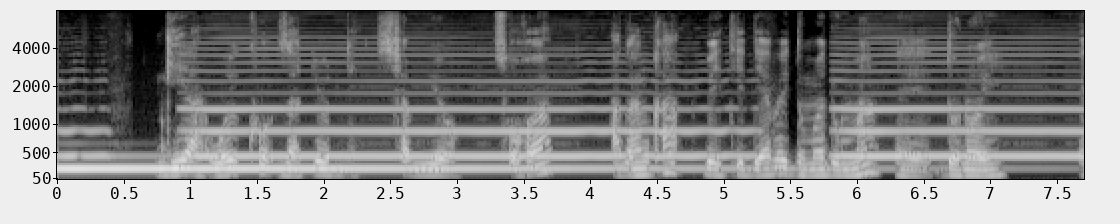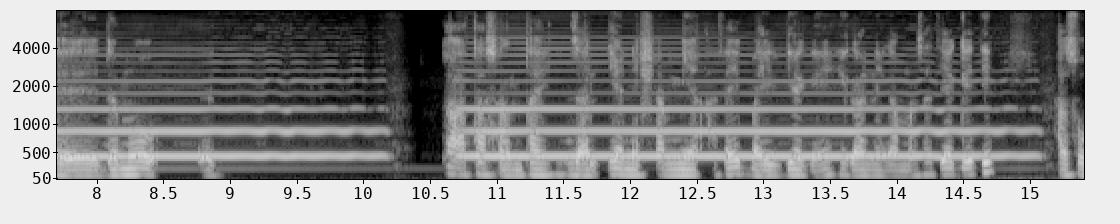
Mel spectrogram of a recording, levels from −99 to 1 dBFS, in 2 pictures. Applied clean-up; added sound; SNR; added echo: none; Wind instrument, woodwind instrument + Piano; -4 dB; none.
